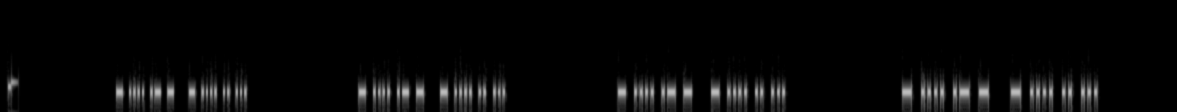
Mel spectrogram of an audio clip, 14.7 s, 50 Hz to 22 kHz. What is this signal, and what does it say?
Morse code, heard as a keyed tone, about 36 wpm, 700 Hz. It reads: THAT THIS THAT THIS THAT THIS THAT THIS
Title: Speed-Racing - Sets of 2 Words 30wpm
